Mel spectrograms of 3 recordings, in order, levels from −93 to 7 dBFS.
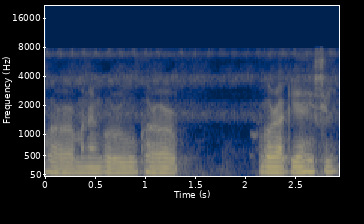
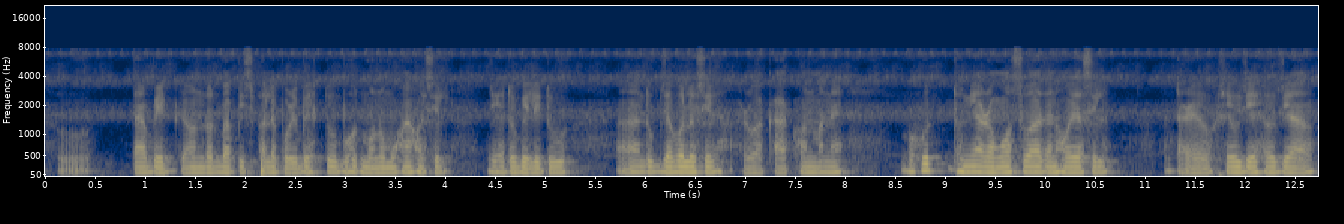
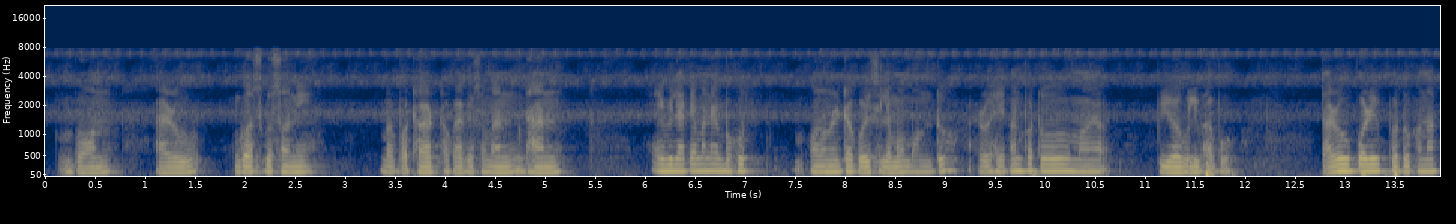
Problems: background sounds at intervals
